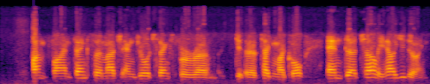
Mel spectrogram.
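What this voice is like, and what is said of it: New Zealand accent. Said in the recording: “He's got a New Zealand accent.”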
